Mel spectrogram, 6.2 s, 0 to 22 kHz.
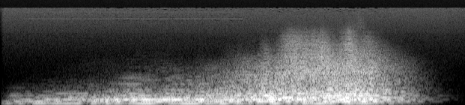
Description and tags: HORNS - EDITED - 1
braams, horns, trumpet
